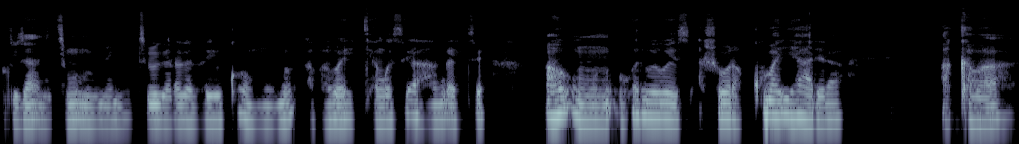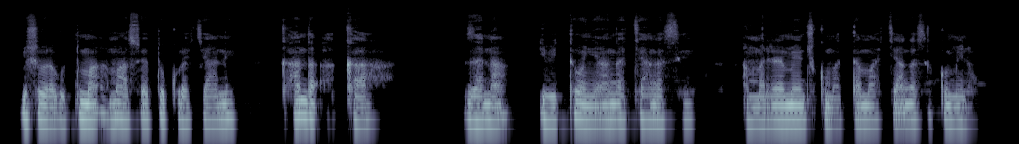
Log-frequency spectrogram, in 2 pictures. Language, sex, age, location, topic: Kinyarwanda, male, 18-24, Kigali, health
